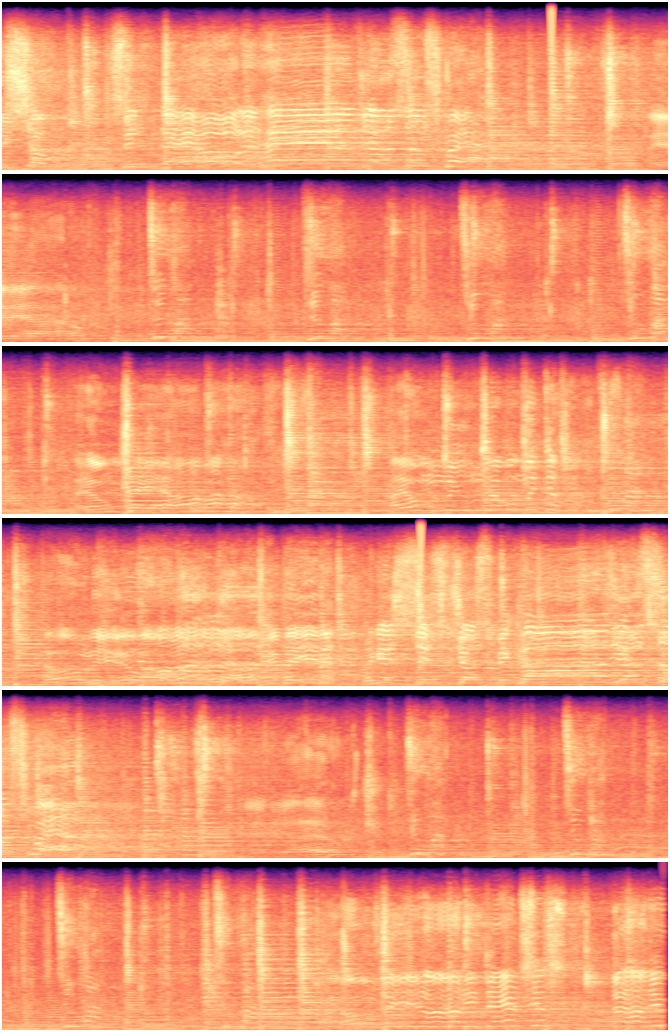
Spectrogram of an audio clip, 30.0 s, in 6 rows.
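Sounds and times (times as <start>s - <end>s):
rock music: 0.0s - 29.9s.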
